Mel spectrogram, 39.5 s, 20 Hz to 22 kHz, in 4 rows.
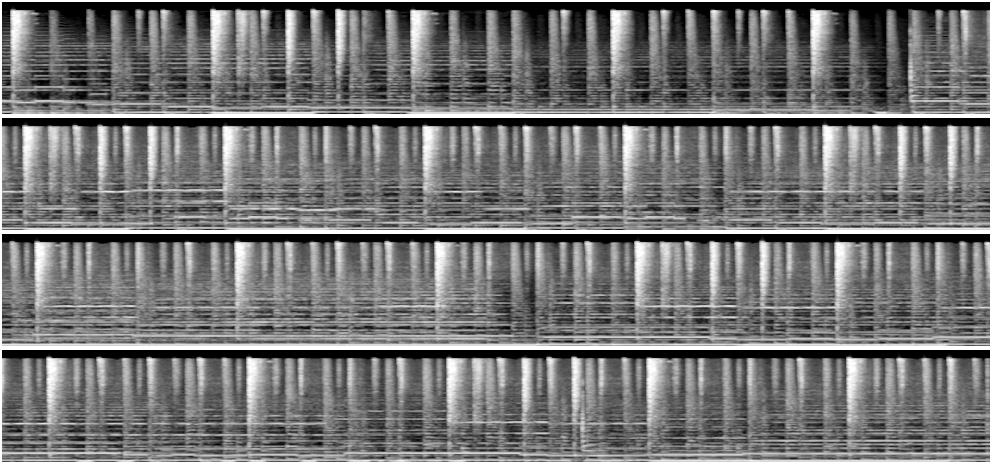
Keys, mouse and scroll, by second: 13.2 Delete, 38.9 ctrl+z.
